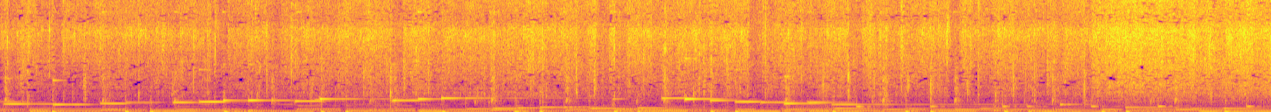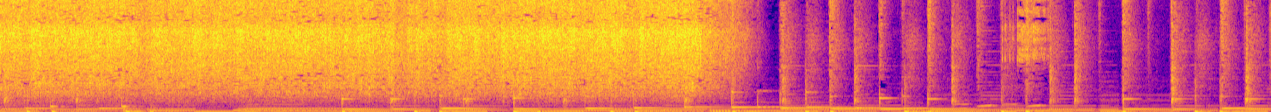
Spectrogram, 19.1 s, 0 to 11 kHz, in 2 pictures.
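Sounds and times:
chicken sizzling in frying pan: 0:00.0 - 0:15.0
background music: 0:00.0 - 0:19.0.

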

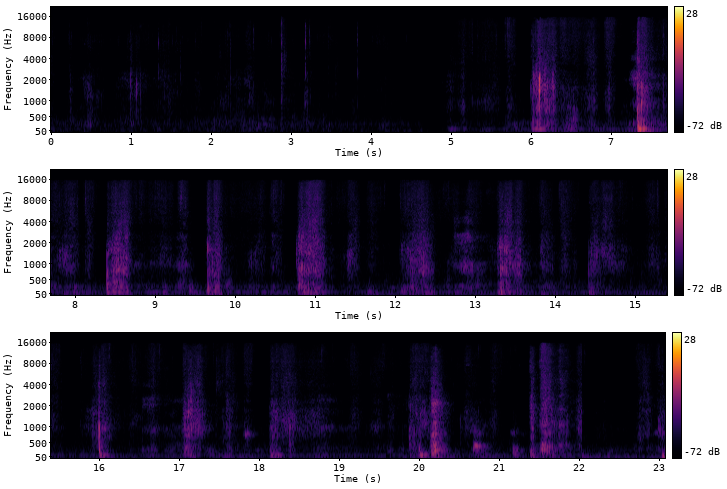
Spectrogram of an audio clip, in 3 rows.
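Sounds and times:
hand squishing dough: 0:00.0 - 0:23.0.

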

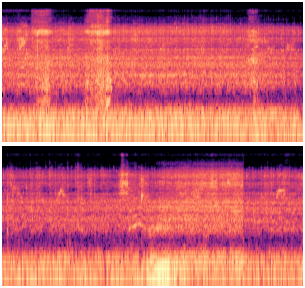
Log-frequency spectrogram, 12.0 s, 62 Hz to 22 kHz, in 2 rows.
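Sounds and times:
auger unloading grain: 0:00.0 - 0:08.1
harvester and tractor engines running: 0:00.0 - 0:12.0.

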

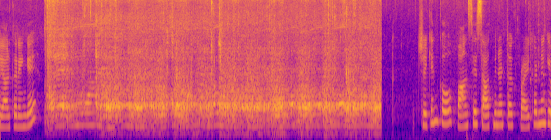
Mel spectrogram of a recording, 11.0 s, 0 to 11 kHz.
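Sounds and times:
immersion blender running: 0:00.9 - 0:07.6.

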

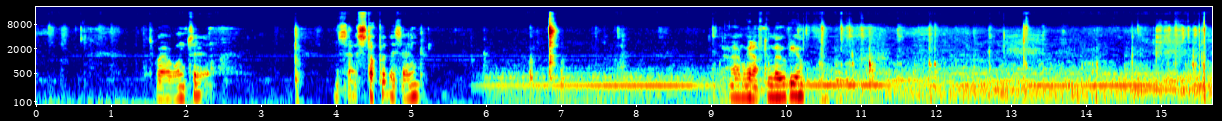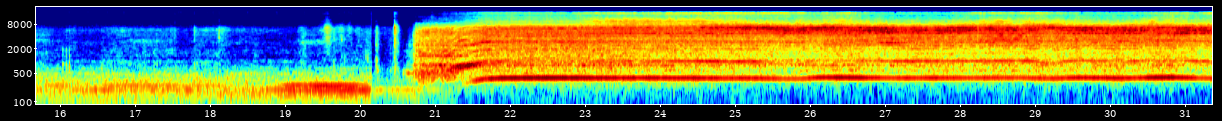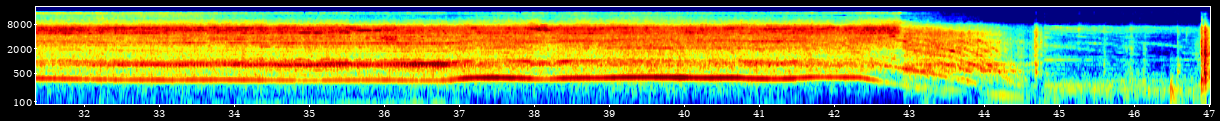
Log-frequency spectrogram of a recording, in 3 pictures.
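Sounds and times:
mitre saw cutting wood: 0:20.6 - 0:46.6
saw winding down: 0:20.6 - 0:47.0.

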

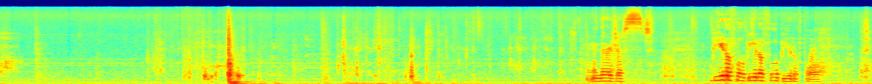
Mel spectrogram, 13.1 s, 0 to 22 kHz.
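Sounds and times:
thump: 0:03.4 - 0:03.8.

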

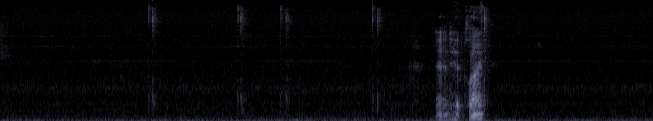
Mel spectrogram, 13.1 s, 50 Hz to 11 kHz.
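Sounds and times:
low steady hum: 0:00.0 - 0:13.0
computer mouse clicks: 0:02.9 - 0:03.3, 0:04.7 - 0:05.0, 0:05.6 - 0:05.9, 0:07.4 - 0:07.7.

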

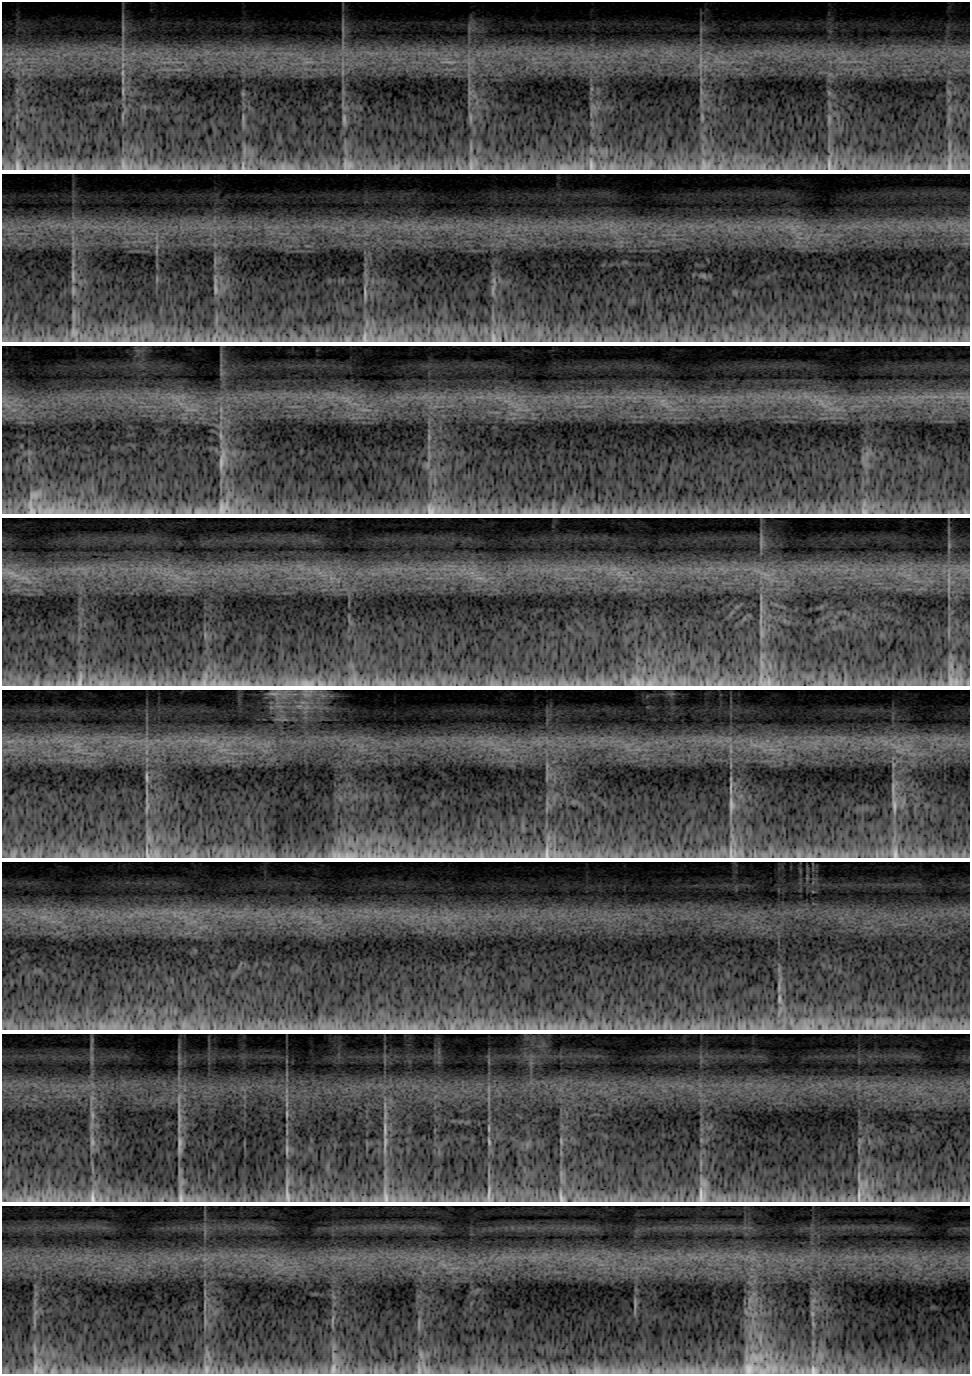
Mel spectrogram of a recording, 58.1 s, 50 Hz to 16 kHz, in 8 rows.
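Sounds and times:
basketball bouncing on concrete: 0:00.1 - 0:01.2, 0:01.8 - 0:02.8, 0:05.2 - 0:05.5, 0:30.1 - 0:30.4, 0:34.4 - 0:34.9, 0:35.7 - 0:36.0, 0:44.2 - 0:48.0, 0:48.8 - 0:49.0, 0:53.2 - 0:54.2, 0:56.4 - 0:57.2.

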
